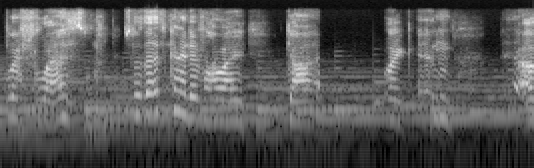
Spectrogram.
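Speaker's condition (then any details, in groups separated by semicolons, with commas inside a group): Cerebral palsy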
